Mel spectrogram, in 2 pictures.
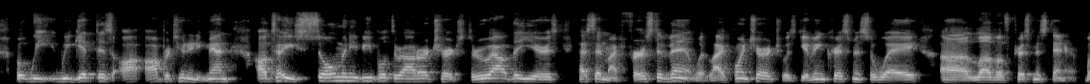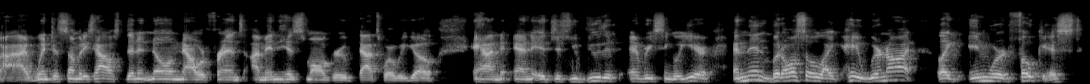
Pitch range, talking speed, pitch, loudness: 115-150 Hz, 215 wpm, 130 Hz, -22 LUFS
